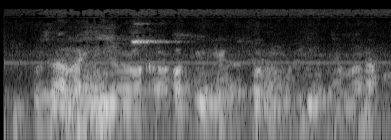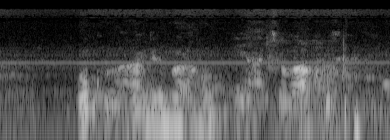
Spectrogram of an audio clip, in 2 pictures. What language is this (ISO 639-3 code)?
kin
